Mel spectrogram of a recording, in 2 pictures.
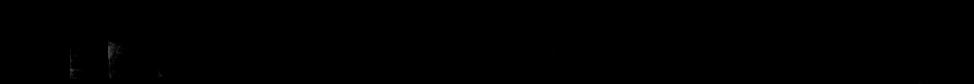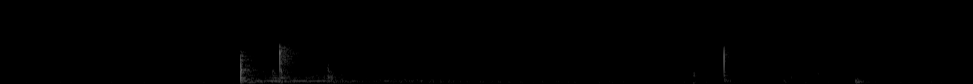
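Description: Billiard balls clack sharply against each other.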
